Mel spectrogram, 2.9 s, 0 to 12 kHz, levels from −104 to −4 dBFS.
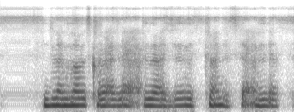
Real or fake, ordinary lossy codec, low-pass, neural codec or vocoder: fake; Opus, 16 kbps; 7.2 kHz; codec, 16 kHz, 0.5 kbps, FreqCodec, larger model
